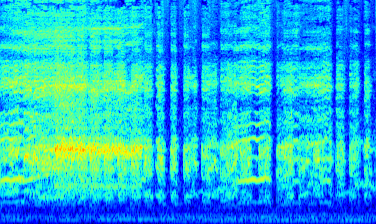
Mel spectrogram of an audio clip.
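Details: Chickens, cockerel and hens, call in a steady rolling cackle at first, then shift to clipped clucks spaced irregularly, some notes sharp and brief, others drawn out.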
